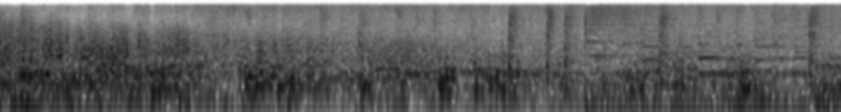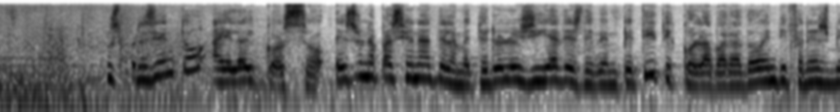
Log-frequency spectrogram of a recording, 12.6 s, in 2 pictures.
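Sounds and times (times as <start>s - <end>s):
steady heavy rain: 0.0s - 9.7s
loud continuous rumbling thunder: 0.0s - 10.6s
speech: 7.1s - 12.5s.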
